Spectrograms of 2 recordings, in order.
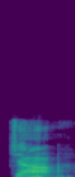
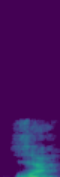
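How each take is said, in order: First: The first consonant is tense and tight. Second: The first consonant is plain and lax. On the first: "Palatal stop affricate tense" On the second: "Palatal stop affricate plain"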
